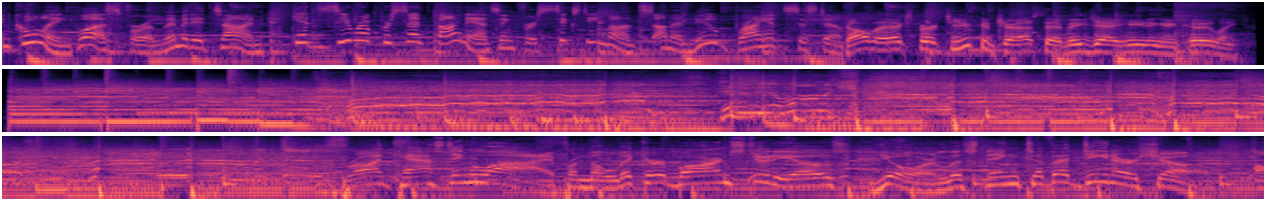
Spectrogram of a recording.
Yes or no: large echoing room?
no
